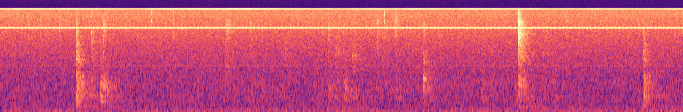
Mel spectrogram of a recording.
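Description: Burning wood crackles and pops now and then.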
